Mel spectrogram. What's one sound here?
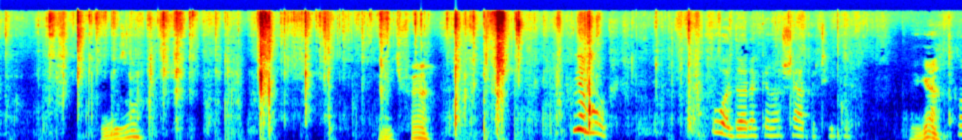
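Packing tape rips and cardboard tears.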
